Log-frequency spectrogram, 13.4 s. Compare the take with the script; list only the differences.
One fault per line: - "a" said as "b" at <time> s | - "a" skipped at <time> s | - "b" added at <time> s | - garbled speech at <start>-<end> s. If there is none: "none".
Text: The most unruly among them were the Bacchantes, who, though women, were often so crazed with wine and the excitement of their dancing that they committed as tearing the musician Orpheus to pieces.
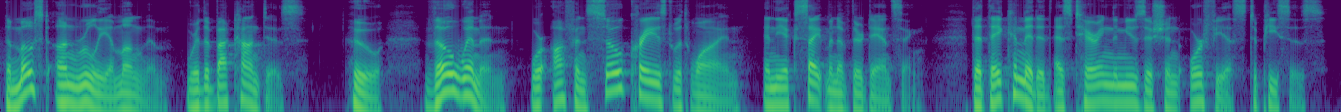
none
